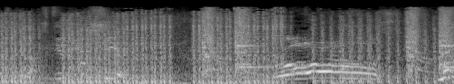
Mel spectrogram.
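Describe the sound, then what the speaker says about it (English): Loud gunfire sound effects crack out in a dense burst, heavily layered with music and other effects, close and punchy throughout. "Black Cartel, use double gunshot!"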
